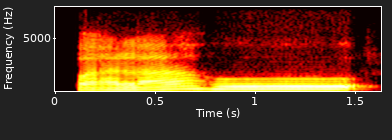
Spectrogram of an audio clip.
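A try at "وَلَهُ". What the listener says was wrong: Falahu. Walahu ya, bukan fa. Walahu. kedengarannya kayak fa ya.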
